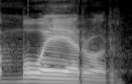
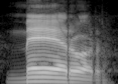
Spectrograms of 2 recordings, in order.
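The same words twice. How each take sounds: First: MOEROR with audible O before E; O and E separate. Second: MEROR starting ME, no O heard; single E sound. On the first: Teacher showing what not to say, O and E separate. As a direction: wrongly sound both vowels, mo-E-ror. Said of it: "Você não vai pronunciar". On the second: Teacher giving the correct form, single E sound. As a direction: say meror with the vowels merged as open E. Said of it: "Você vai pronunciar meror". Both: Shown as a demonstration.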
